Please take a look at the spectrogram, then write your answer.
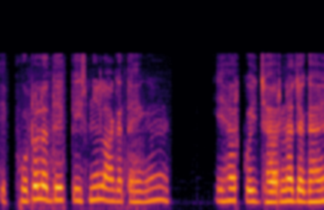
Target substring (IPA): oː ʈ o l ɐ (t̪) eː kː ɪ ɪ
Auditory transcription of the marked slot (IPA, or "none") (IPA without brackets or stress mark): d̪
